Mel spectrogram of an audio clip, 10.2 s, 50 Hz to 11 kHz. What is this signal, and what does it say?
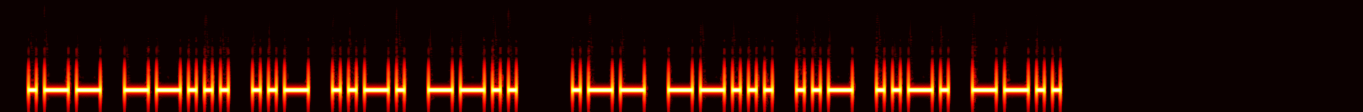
Morse code, heard as a keyed tone, about 20 wpm, 700 Hz. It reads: W7UFZ W7UFZ
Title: USA Call Signs Repeated 3x 20wpm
